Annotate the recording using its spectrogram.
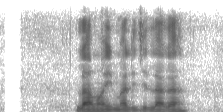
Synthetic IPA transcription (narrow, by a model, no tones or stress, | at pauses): lamaimalid͡ʒilaka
